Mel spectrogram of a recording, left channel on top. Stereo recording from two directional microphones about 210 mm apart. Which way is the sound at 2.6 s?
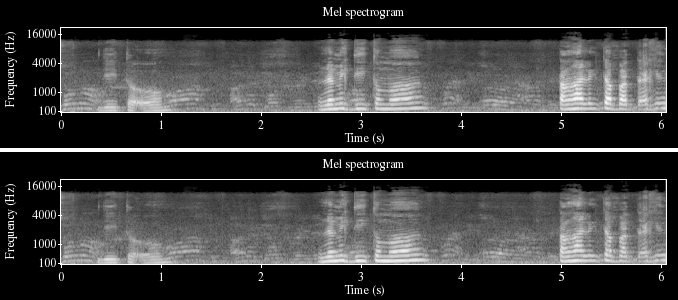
5° right (ahead or behind).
